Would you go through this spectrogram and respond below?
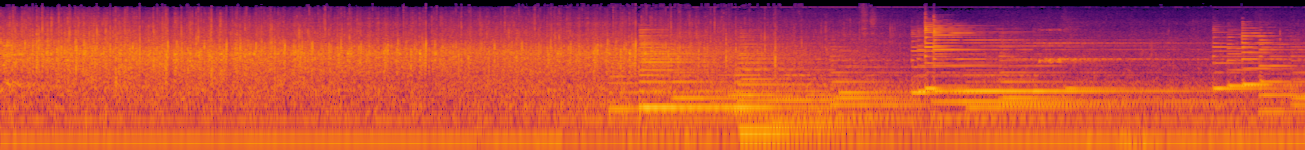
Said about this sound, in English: Come on, clap your hands and give the Lord some praise.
